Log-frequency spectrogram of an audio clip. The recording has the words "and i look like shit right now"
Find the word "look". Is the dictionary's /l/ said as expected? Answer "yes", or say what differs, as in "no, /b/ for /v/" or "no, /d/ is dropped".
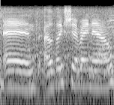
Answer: no, /w/ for /l/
